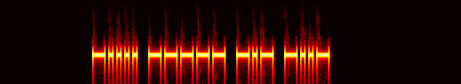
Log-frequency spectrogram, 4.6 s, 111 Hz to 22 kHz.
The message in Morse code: 60KX

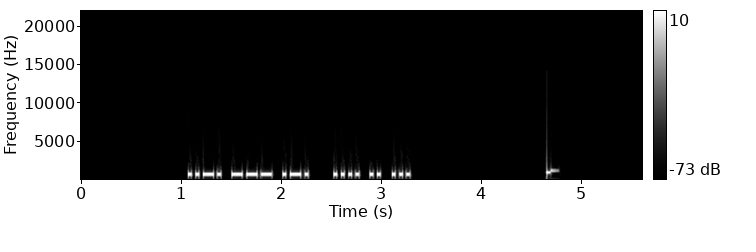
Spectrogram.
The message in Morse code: FOR HIS

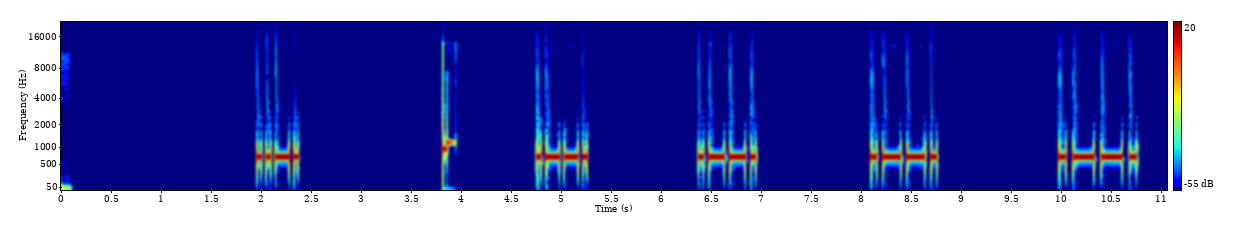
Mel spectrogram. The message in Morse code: F PPPP

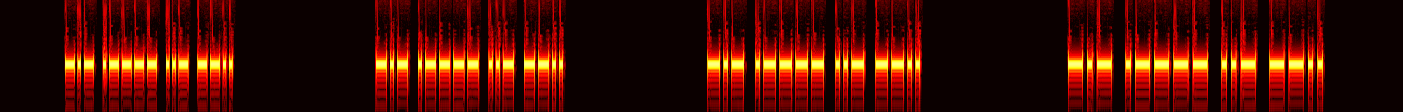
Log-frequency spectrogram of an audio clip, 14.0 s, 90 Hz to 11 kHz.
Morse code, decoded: K1UZ K1UZ K1UZ K1UZ

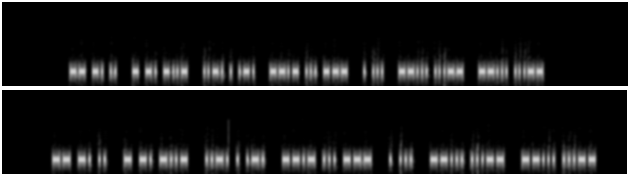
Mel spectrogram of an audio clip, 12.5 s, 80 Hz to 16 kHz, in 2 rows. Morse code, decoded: MNI TNX FER QSO ES 73 73 MNI TNX FER QSO ES 73 73

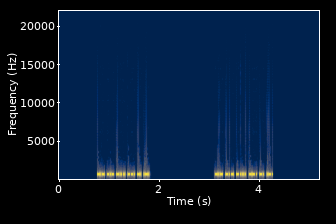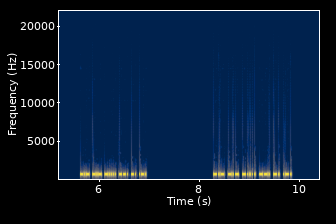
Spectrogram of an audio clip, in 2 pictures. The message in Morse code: KK6GNR KK6GNR KK6GNR KK6GNR

